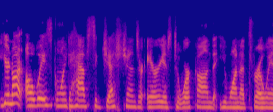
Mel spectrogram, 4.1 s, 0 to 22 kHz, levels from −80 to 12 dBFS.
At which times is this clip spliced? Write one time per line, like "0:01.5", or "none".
none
